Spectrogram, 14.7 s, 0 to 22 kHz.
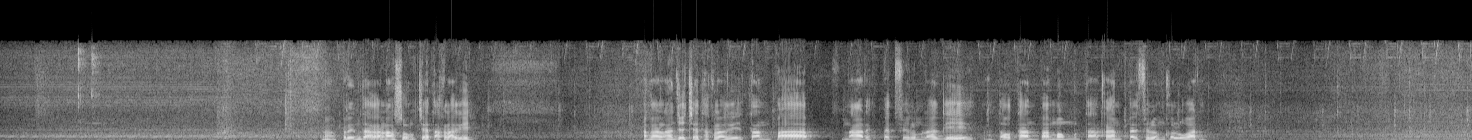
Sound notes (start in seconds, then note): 0.7 clicking sound; 2.7 printer machine noise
